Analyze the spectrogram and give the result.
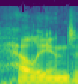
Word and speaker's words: Hellions: It probably should be pronounced Hellions and not Helions, because it's hell. There's no two E's.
